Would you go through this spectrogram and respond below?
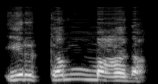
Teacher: अब बा नहीं पढ़ेंगे, बा साकिन है ना, छोड़ देंगे। इरकम, सीधा मीम में चले जाएंगे, गुन्ना करके पढ़ेंगे। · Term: बा का इदगाम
